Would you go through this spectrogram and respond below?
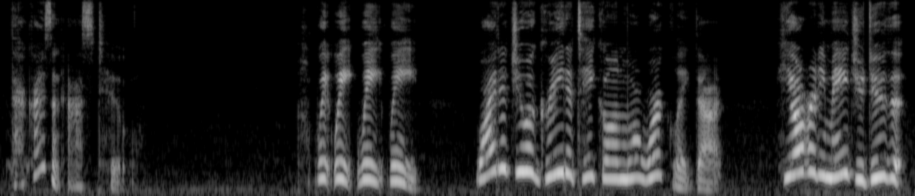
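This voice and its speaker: A woman acts out a female spirit of autumn, a devoted and playful childhood friend in a girlfriend audio roleplay. Her medium-pitched voice rises and falls with great animation. She talks in a chatty, expressive, affectionate way, protective of the one she is speaking to. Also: heavily acted. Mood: indignant, protective. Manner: expressive, chatty, teasing, with laughs and sighs.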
